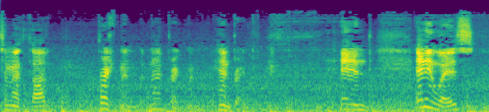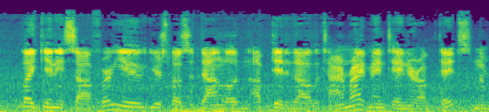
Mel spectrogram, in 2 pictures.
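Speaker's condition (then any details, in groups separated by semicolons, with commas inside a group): No condition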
